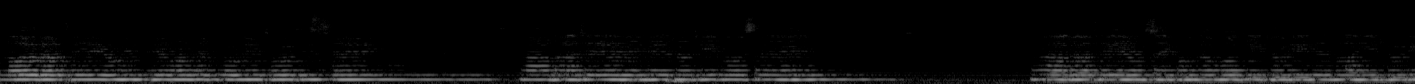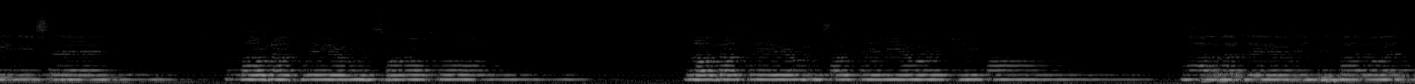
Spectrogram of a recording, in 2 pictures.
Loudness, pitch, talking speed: -38 LUFS, 220 Hz, 75 wpm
